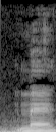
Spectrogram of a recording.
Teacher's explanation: mati bila kata mim mati belakangnya pasti syafawi syafatan tempusian nah mim makhraj dia syafatan ma dua bibir bertangkuk ma tu syafawi dia bibir cumanya atau pasal kalau tak dengar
